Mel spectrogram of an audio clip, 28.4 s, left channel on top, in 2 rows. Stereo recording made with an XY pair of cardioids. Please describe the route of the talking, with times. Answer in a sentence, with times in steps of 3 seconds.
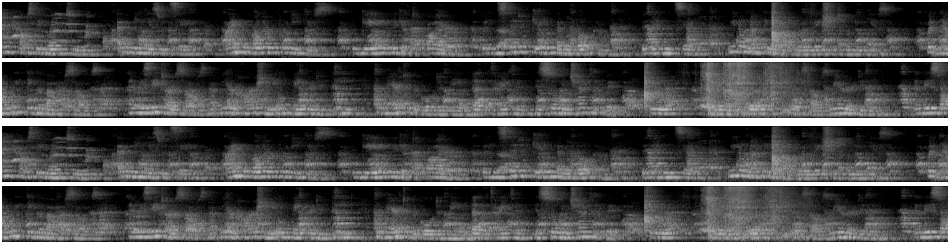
You can hear the talking on the left from 0 s, in the centre from 15 s, on the right from 18 s, in the centre from 21 s and on the left from 24 s.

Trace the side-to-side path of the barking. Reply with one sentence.
You can hear the barking move from left to right and back again.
